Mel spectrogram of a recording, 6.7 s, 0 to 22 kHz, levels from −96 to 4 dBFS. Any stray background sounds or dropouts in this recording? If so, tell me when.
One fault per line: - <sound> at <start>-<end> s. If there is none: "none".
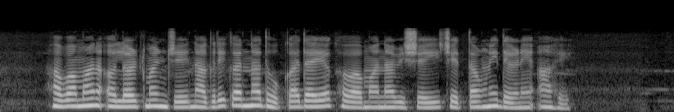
none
